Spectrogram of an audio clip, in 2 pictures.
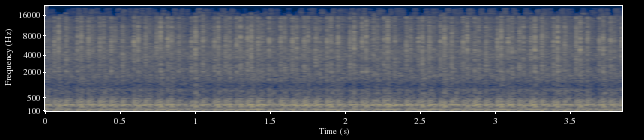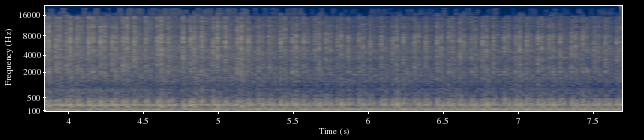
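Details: Motorcycle just fitted with an SC-Project CRT exhaust, joints sprayed with water for a leak check: steady, deep exhaust note that picks up cleanly with throttle, no puffing or ticking; no leaks, runs healthy.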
